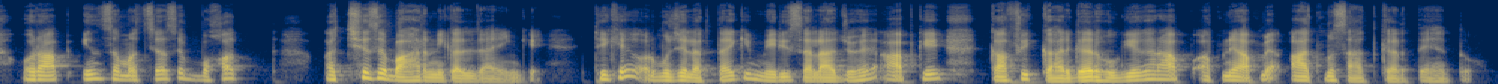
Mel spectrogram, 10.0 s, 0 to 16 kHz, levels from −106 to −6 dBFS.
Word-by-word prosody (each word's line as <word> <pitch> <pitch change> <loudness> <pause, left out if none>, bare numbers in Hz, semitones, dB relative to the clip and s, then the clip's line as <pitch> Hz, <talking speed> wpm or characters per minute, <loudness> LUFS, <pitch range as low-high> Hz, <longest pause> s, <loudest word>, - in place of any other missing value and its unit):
और 140 0 +3
आप 140 0 +4
इन 160 +2 +1
समस्या 160 0 -2
से 180 +3 -5
बहुत 170 +8 -3 0.5
अच्छे 145 +7 +1
से 180 - +4
बाहर 110 0 +3
निकल 95 -3 0
जाएँगे, 80 -1 -8 0.4
ठीक 150 +3 -1
है? 220 - +3
और - - -3
मुझे 120 +1 +1
लगता 100 +1 -1
है 125 - +2
कि 170 - -5
मेरी 115 -5 0
सलाह 105 -2 +2
जो - - 0
है 135 +4 -1
आपके 165 +1 -1 0.3
काफ़ी 115 +6 +2
कारगर 95 +5 +6
होगी, 105 +2 +1
अगर 150 +4 +1
आप 130 - +1
अपने 125 -1 -1
आप 115 - +3
में - - 0
आत्मसात 120 -6 0
करते 85 -1 -5
हैं 90 -2 -8
तो। - - -16
120 Hz, 210 wpm, -26 LUFS, 105-150 Hz, 0.5 s, कारगर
